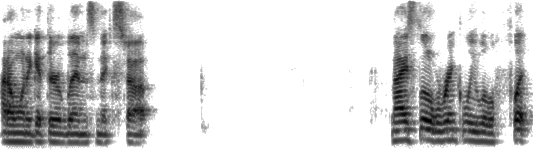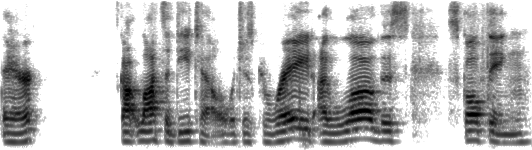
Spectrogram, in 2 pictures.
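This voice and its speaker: A man's voice: mid-range voice, fairly even intonation, unhurried, long pauses. A man in his early twenties chatting casually on a live stream, rambling with many fillers and self-corrections. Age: early 20s. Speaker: live streamer and doll artist.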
